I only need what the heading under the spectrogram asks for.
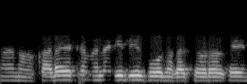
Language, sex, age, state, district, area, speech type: Malayalam, female, 45-60, Kerala, Kottayam, rural, conversation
